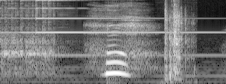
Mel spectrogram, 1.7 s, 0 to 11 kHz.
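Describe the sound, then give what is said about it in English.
A telephone rings once in a short, bright metallic burst, fairly loud, following a sustained tonal hum and a brief rising-and-falling tone: a phone call received by actress Phyllis Coates in the early hours of the morning of June 16th. “In the early hours of the morning of June 16th, Phyllis Coates, the actress who played Lois Lane in the Superman series, said she received a phone call from an extremely agitated Tony.”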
